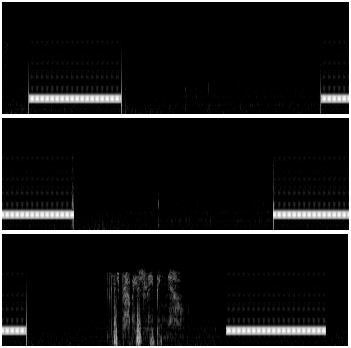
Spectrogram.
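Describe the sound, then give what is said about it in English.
Telephone ringback tone while a call is placed: four long, steady, buzzing rings of about two seconds each, separated by longer silent gaps, with a short burst of rustling noise before the last ring and no voices. “All right, let's try calling Levi again.”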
